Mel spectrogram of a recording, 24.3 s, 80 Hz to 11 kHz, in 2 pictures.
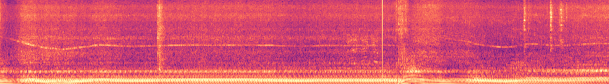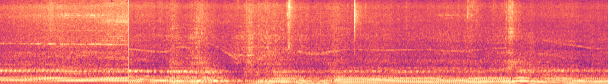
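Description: A BMW E36 M3 with a cat-back exhaust drones loud and steady at close range, with several sharp rev blips swelling and falling back through the clip.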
